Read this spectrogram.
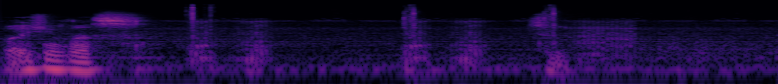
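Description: Short menu clicks sound as selections change.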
